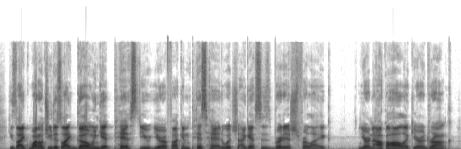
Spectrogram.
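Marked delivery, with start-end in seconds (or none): none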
